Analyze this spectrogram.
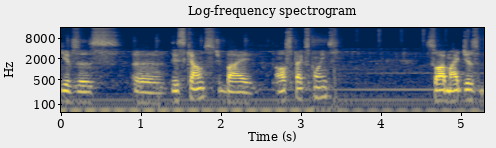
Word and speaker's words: Auspex: With Auspex, I think I was in doubt how to pronounce this word on the last video. Apparently it's Auspex.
